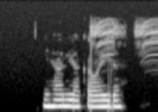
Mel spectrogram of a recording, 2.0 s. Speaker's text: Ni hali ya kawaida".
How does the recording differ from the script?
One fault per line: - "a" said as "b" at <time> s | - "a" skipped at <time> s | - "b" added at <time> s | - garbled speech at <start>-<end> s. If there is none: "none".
none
